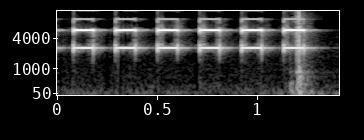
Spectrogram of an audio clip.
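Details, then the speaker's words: VIFLY Finder V2 self-powered 100dB drone buzzer, about 30 seconds after power-on: six loud, shrill, evenly spaced beeps about five per second, then cut off; buzzer at full volume. "So after about 30 seconds after you power the quadcopter on or give power to the Vifly Finder 2, the volume goes to its maximum."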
